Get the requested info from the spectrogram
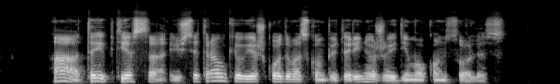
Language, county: Lithuanian, Vilnius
